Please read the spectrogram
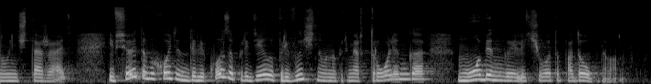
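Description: No technical faults can be heard anywhere in the clip.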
